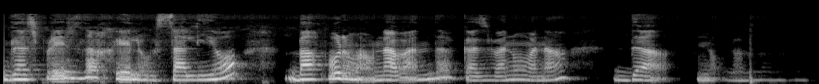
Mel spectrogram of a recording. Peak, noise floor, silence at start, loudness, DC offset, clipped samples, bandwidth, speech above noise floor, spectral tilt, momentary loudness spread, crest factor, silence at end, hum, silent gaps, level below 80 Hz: 0 dBFS; -43 dBFS; 0.05 s; -17 LUFS; under 0.1%; under 0.1%; 11.5 kHz; 26 dB; -4.5 dB/octave; 19 LU; 18 dB; 0.35 s; none; none; -58 dBFS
